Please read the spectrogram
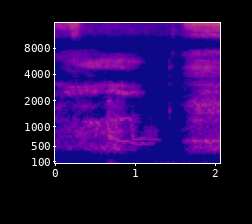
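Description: Near silence: faint room tone and a soft breath.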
